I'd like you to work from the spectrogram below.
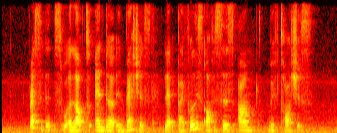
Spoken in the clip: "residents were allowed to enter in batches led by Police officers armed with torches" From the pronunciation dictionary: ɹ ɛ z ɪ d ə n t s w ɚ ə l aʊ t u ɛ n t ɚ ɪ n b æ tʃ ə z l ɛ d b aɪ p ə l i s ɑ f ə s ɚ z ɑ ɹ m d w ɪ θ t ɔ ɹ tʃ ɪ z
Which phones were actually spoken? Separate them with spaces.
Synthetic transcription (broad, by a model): ɹ ɛ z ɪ d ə n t s w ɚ ə l aʊ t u ɛ n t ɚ ɪ n b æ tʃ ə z l ɛ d b aɪ f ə l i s ɑ f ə s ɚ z ɑ m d w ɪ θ t ɔ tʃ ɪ s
